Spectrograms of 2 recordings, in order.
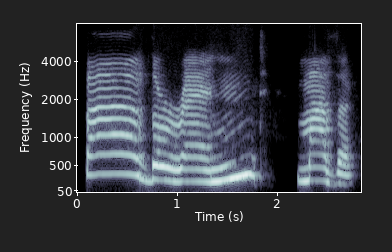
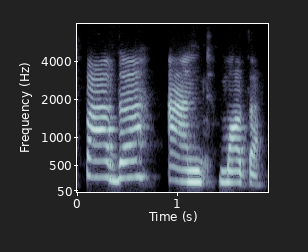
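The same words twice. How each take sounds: First: The r sound runs straight into the next word. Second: The two words are said separately without linking. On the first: The speaker calls it right. "So I need to link them" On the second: The speaker calls it wrong.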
